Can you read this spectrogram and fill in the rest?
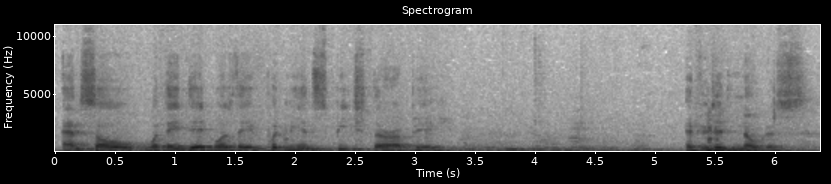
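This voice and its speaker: A man's voice: mid-range voice, expressive, measured pace, heavy background noise. An older man giving a storytelling lecture at a podium microphone, sharing personal anecdotes with asides to the audience. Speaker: guest lecturer. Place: lecture room at a wooden podium. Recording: roomy lecture room.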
